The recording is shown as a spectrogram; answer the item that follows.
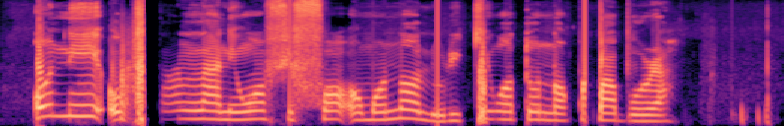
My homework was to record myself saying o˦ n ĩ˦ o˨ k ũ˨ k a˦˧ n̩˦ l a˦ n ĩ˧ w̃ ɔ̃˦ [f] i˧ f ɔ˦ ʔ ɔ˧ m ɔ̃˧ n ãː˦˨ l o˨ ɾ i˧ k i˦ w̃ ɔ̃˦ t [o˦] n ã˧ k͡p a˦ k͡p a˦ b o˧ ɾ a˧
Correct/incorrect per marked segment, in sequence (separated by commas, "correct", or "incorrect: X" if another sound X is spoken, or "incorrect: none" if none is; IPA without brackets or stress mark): correct, correct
